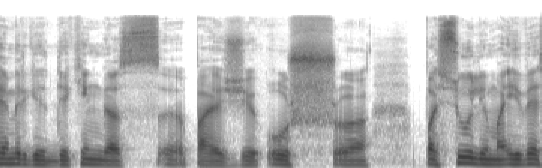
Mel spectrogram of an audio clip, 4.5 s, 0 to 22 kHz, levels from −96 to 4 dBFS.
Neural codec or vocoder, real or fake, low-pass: none; real; 14.4 kHz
